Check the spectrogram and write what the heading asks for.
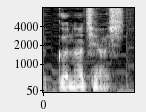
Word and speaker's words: Garnacha: 这个格纳恰是 G A R N A C H A，那。本来应该是要先念格纳西啊，格纳西是 G R E N A C H E 啊，那这个是最常见的。那因为西班牙的话会有刚刚讲的格纳恰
